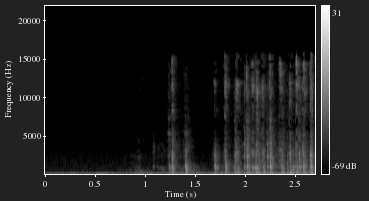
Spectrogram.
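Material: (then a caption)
Plastic. Both hands type with their fingertips on a rose-gold retro Azio mechanical keyboard with a metal frame and round plastic keycaps. After about a second of faint low hum, a few separate sharp clacks come in, then a quicker, denser run of bright, short key clicks.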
